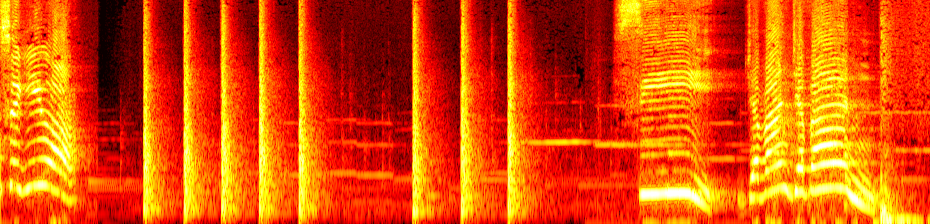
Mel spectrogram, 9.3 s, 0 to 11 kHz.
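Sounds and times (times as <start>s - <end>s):
speech: 0.1s - 0.8s, 7.0s - 8.9s
knocking on a door: 1.4s - 3.3s, 4.1s - 5.3s.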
